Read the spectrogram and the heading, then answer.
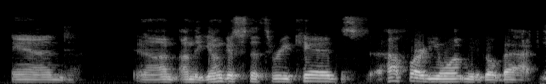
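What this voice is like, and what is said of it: Cleveland, Ohio accent. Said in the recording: “I'm a native Cleveland, Ohioan, which would explain my accent and my voice for radio”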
